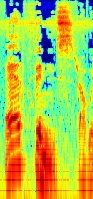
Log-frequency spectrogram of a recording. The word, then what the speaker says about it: Athens: 그래서 요거는 Athens라고 읽어야 돼요. 여기에 액센트가 와요. 스트레스가. 그래서 Athens, 우리가 아테네는 Athens. 근데 아테나 여신은 Athena, 그죠? 이렇게 읽어야 돼요. Athena, Athens. 영어로는 발음이 완전히 다르죠.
